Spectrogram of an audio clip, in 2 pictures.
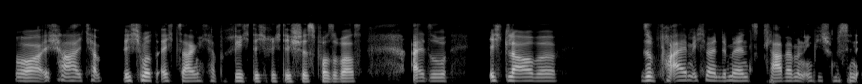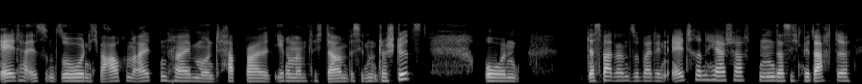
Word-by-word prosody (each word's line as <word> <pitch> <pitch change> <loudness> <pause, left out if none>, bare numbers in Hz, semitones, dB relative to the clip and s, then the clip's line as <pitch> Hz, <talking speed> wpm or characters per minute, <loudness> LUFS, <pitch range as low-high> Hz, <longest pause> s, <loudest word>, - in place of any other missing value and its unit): Boah, 160 -2 +3
ich - - -2
ha 175 +1 +3
ich 165 - -10
habe - - -1 0.2
ich 165 +5 0
muss 180 -2 +4
echt 165 - -1
sagen, 155 0 +3
ich 165 - -16
habe - - -13
richtig, 145 -2 -3
richtig 145 -1 0
Schiss 140 - +2
vor 145 - +2
so 140 0 -5
was. 145 0 +2 0.5
Also, 160 0 +2 0.4
ich 180 - +1
glaube, 165 -2 +3 0.8
so 190 +1 +2
vor - - +1
allem, 190 +1 +3
ich 175 - -8
meine 180 -3 0
Demenz, 170 0 -3
klar, 155 +2 +2
wenn 170 - -2
man - - -4
irgendwie 175 - -10
schon 170 - -5
'n - - -14
bisschen 165 -1 -5
älter 175 +1 +4
ist 155 - -5
und 160 - -11
so 160 +2 +1
und 165 - 0
ich 155 - -12
war 150 +4 +4
auch 170 - -11
im 170 - -5
Altenheim 160 -3 0
und 140 -1 -5
habe 160 0 +2
mal 150 -1 +2
ehrenamtlich 160 -1 -5
da 140 +1 +5
'n 150 - -4
bisschen 155 0 -7
unterstützt. 235 - +1 0.6
Und 160 -1 +2 0.7
das 165 +2 +2
war 190 -1 +6
dann 180 0 -5
so 175 -1 -10
bei 170 -1 -2
den 165 -1 -7
älteren 210 +3 0
Herrschaften, 195 -3 -1
dass 170 0 0
ich 185 - -12
mir 175 - -2
dachte 175 +2 +4
165 Hz, 225 wpm, -25 LUFS, 155-175 Hz, 0.8 s, war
